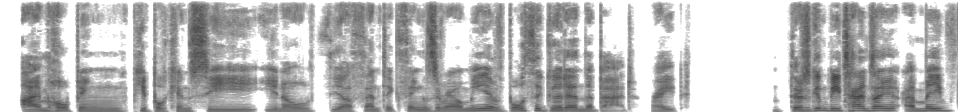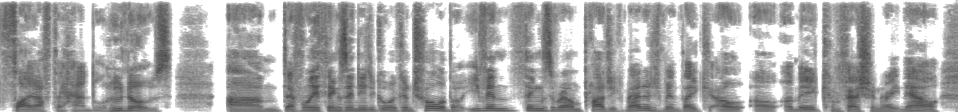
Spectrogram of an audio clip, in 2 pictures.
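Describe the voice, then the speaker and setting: With a Canadian accent, a man with a fairly high pitch talks at a very fast pace and ordinary pitch variation, in a dry, close recording with no echo that is very clean against a silent background. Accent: northern (Canadian). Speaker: leadership coach. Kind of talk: interview podcast chat.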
